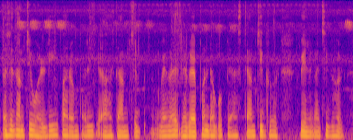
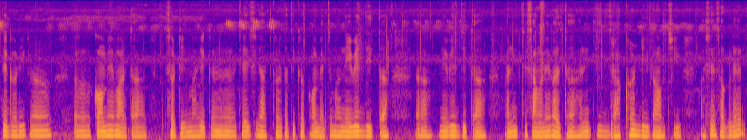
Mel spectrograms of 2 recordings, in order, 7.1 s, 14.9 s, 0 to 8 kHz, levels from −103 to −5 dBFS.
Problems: background sounds at intervals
